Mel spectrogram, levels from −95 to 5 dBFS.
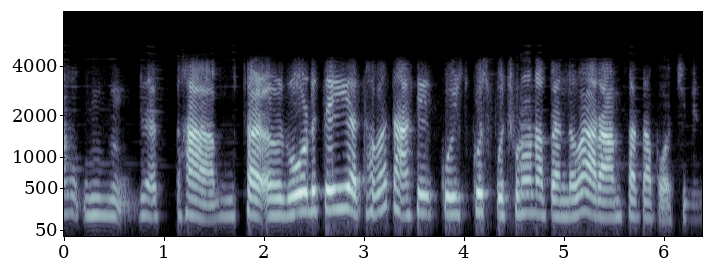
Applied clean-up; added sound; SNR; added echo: neural mask model DeepFilterNet 3.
